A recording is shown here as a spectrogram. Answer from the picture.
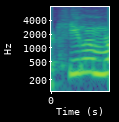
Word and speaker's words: kilim: wool it's what they call a rug or keum rug it's spelled k i l IIM and it's a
